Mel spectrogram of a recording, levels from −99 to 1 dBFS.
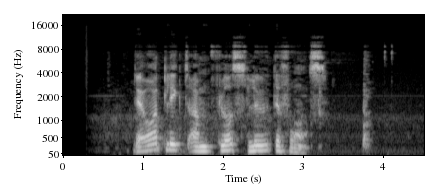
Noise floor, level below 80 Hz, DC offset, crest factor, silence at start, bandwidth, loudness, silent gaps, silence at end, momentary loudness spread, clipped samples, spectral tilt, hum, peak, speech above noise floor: -63 dBFS; -62 dBFS; under 0.1%; 20 dB; 0.9 s; 9.6 kHz; -22 LUFS; none; 0.7 s; 20 LU; under 0.1%; -4 dB/octave; none; -6 dBFS; 41 dB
